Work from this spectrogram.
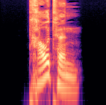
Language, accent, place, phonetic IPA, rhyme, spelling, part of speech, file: German, Germany, Berlin, [ˈtʁaʊ̯tn̩], -aʊ̯tn̩, trauten, adjective / verb, De-trauten.ogg
- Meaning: inflection of trauen: 1. first/third-person plural preterite 2. first/third-person plural subjunctive II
